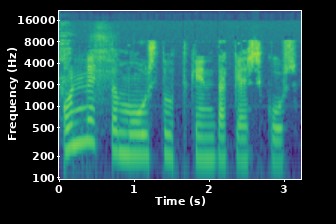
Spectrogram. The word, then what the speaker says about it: Onnettomuustutkintakeskus: pronunciation pretty soon. How about this? Onnettomuustutkintakeskus.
